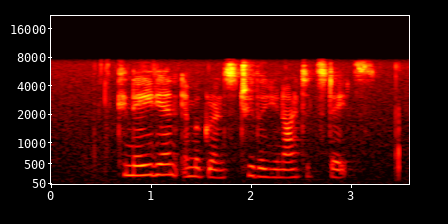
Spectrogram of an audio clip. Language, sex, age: English, female, 21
